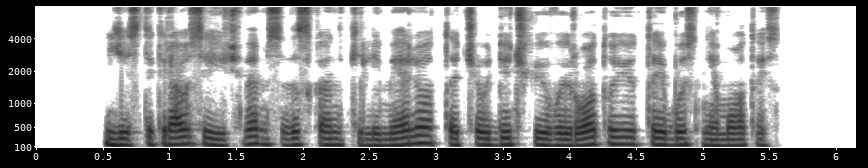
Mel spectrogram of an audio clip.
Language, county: Lithuanian, Kaunas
